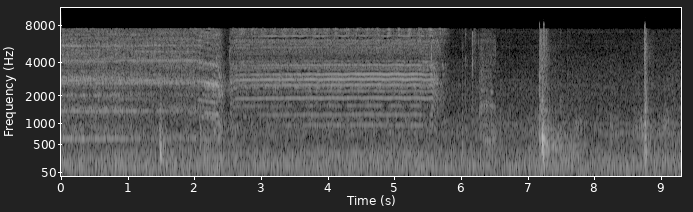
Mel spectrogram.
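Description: Small electric drive whining with several steady high tones as the Mercedes ESF 2019's robot warning triangle is lowered from under the rear bumper; the whine shifts in pitch about two and a half seconds in and stops near six seconds. Two sharp clicks follow, about seven and nine seconds in.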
